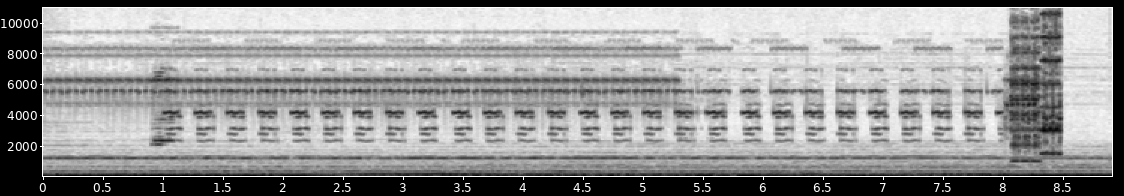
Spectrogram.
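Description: A cockpit warning alarm beeps rapidly and evenly.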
